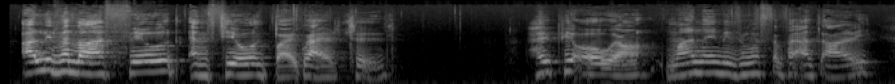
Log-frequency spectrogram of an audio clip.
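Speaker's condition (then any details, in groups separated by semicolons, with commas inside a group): Cerebral palsy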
